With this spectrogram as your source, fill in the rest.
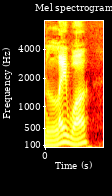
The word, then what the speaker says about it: Lewa: jungle in the trailer, as opposed to the official written pronunciation in G1 being Leiwa, and every other viable source of story information that was not a retrospective being Lewa, and Greg himself saying it's Lewa.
